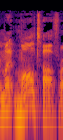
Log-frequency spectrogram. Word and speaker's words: Molotov: Why can't I say that? Molotov, right? – You are saying it right.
